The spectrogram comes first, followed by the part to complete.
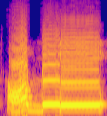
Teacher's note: ہے ملائیں گے، رب، با زیر یا جزم مد بی، ربی، یا مد ہے، اوپر مد جائز بھی ہے، 3 سے 4 الف کے برابر آپ نے کھینچنا ہے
